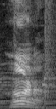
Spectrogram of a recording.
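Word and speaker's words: હણ: Like how we have pronounced kan and gan, same way hana.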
